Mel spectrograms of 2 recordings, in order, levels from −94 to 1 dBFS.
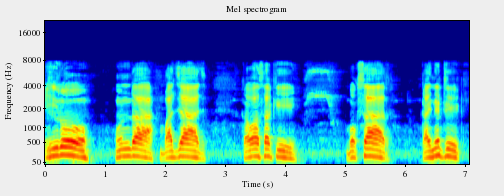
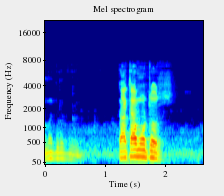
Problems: background sounds at intervals, background conversations at intervals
